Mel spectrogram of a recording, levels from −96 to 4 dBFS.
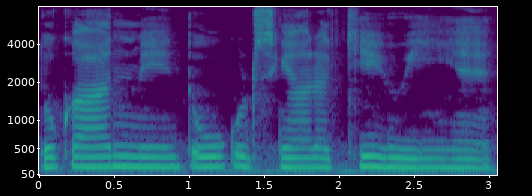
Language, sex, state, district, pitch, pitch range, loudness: Urdu, female, Andhra Pradesh, Anantapur, 175 Hz, 165-175 Hz, -37 LUFS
